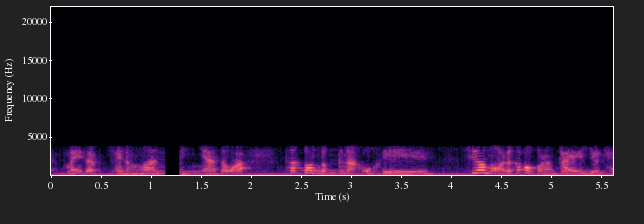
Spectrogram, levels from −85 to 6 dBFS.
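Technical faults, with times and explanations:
Throughout: G.723.1 codec. The speech sounds heavily muffled and hoarse, with nothing above 4 kHz and smeared consonants. That's the codec's slow 30 ms frame updates and very low rate at work, which fits roughly 6.3 kbit/s.
1.07–1.33 s and 2.81–2.96 s: VoIP packet loss concealed by the speech codec. The voice fades out as the decoder replays its last pitch and filter, and the first gap goes silent from its third lost frame. The first gap fits about 210 ms of lost frames, the second about 60 ms, and the voice stays weak briefly after each.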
